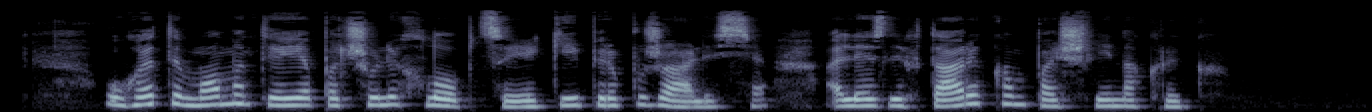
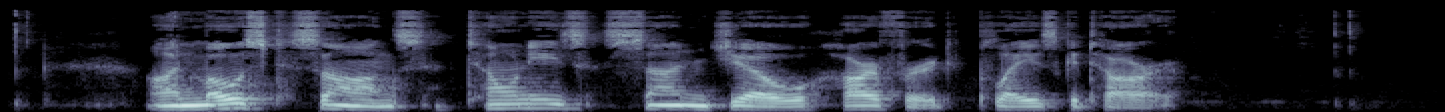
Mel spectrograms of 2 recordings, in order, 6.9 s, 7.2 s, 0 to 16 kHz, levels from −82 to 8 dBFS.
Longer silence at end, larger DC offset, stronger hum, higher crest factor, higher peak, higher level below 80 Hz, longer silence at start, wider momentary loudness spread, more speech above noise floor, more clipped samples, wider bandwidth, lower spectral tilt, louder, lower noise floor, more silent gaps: second, 0.8 s vs 1.35 s; neither; neither; about the same, 18 dB vs 16 dB; second, -8 dBFS vs -2 dBFS; second, -78 dBFS vs -60 dBFS; second, 0.55 s vs 0.75 s; second, 7 LU vs 12 LU; about the same, 49 dB vs 50 dB; neither; about the same, 11.5 kHz vs 11.5 kHz; about the same, -3.5 dB/octave vs -4.5 dB/octave; second, -25 LUFS vs -17 LUFS; first, -74 dBFS vs -66 dBFS; neither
